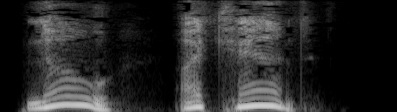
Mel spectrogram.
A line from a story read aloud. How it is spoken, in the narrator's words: exclaimed Anne desperately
